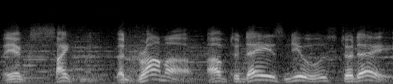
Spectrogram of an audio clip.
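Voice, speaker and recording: A man's voice: mid-range voice, wildly swooping pitch, measured pace, fairly bright tone. An American man doing scripted 1950s television sponsor announcing. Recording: dull vintage broadcast, music behind.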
